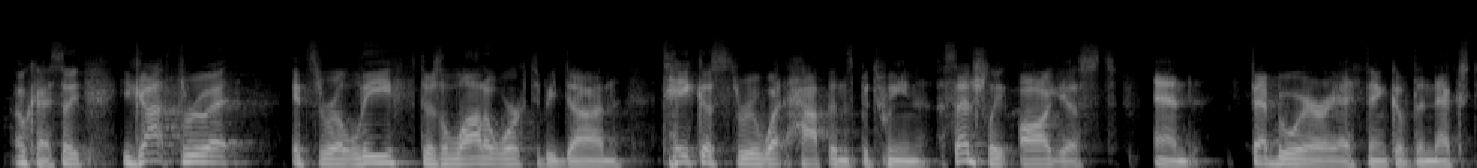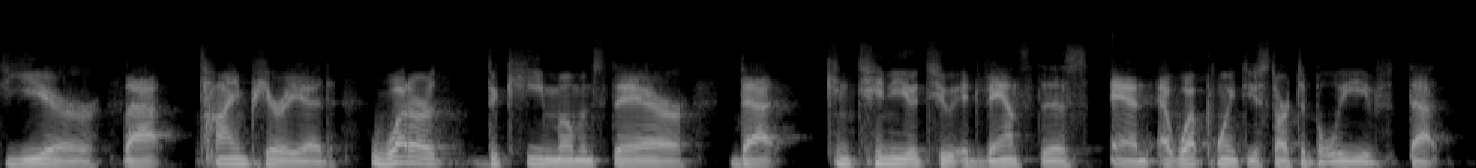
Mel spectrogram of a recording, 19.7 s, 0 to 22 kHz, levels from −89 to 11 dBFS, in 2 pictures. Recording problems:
muffled; very; fading above 2.5 kHz

